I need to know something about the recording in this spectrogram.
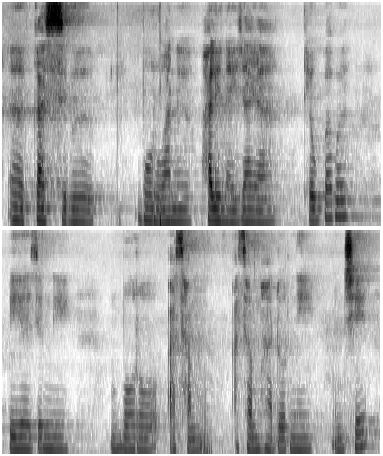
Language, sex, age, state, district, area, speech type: Bodo, female, 45-60, Assam, Kokrajhar, rural, spontaneous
